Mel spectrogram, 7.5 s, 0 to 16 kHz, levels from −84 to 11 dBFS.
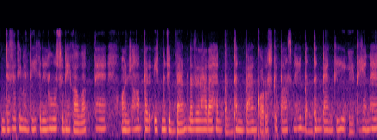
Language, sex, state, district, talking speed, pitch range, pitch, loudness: Hindi, female, Bihar, Katihar, 260 wpm, 195-215 Hz, 205 Hz, -21 LUFS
